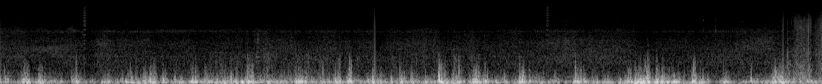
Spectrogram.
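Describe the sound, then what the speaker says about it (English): Strong wind buffeting an outdoor microphone at night at a plane-spotting spot by DFW Airport, a continuous low, rough rumble with gusty swells and no talking. "the wind is blowing at us instead of behind us"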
